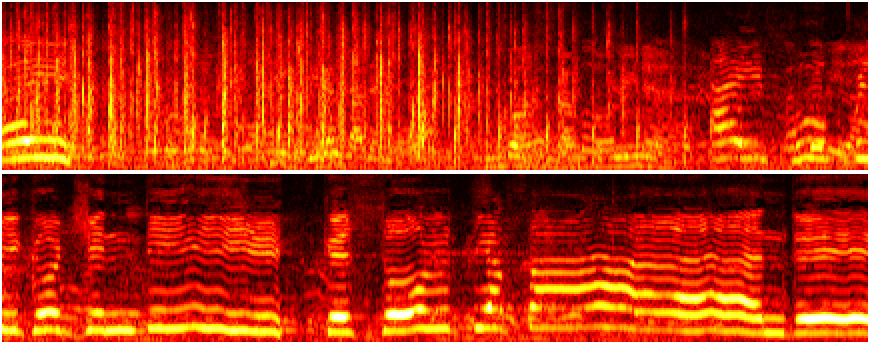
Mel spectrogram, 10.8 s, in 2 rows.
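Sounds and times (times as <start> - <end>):
speech: 0.0 - 0.6, 4.7 - 10.8
audience applause: 0.0 - 4.3
crowd voices: 0.0 - 10.8.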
